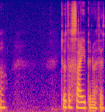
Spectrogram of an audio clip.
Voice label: "saib", Welsh

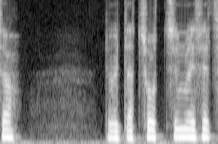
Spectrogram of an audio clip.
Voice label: "twt", Welsh

